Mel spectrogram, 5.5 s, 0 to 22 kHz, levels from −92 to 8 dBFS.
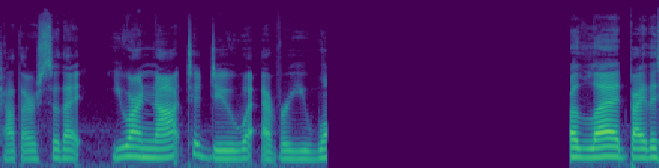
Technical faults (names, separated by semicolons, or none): audio dropout to silence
